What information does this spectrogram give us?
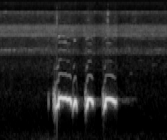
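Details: A single zebra dove phrase from a session for teaching a new bird: three clipped, mellow coos in quick succession, the first longer with a slight upward bend, against a silent background.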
